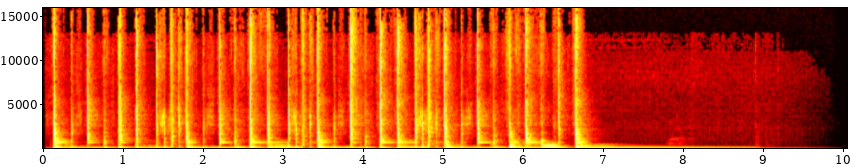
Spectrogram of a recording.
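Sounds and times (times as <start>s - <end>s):
tabla solo: 0.0s - 7.9s.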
